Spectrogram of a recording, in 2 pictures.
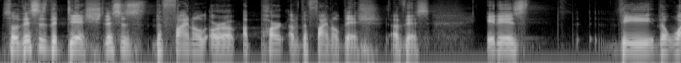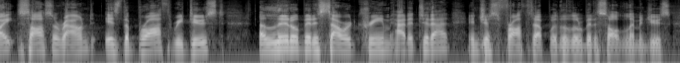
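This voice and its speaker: A man's voice: mid-range voice, normal speed, a bit bright, clean tone, dry recording. A man in his thirties, a chef giving a conversational conference talk on stage, often correcting himself mid-sentence. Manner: conversational, self-correcting, enthusiastic about food.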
